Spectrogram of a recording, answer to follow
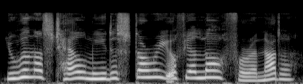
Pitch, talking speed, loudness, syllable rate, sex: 270 Hz, 235 wpm, -15 LUFS, 5.2 syllables/s, female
